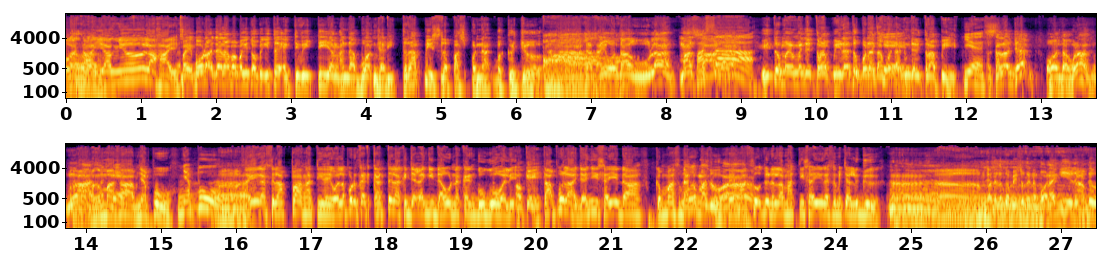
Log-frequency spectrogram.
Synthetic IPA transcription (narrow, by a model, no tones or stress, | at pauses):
aajaŋɲəlaɦajbaik̚boɾaʔd͡ʒalapapaɡit̪opɪkːit̪əʔɛk̚t̪ivit̪ijaŋandabuat̪̚mə̃ɲd͡ʒadit̪əɾapisələpaspənãt̪̚bəkəd͡ʒə̰dasajəoɣaŋt̪aulahmasait̪umẽmãd͡ʒadit̪əɾapilat̪upənatt̪apədaməɲd͡ʒadit̪əɾapiɛkalawd͡ʒɛp̚oɣaŋt̪aulahməəmasməŋəmasaməɲapuɲapuəsajəɾasəlapaŋhat̪isajəwalawp̬ʊnkat̪əlahkəd͡ʒat̪̚laɡidaʊnakanɡuɡowaleʔoket̪aʔpəlahd͡ʒand͡ʒisajədahkəmas̬əmdakəmast̪uajamasʊʔt̪̬udalamhat̪isajəkas̬əmat͡ʃamləɡəəəasakət̪ubesoʔkənabaaʔlaɡilau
